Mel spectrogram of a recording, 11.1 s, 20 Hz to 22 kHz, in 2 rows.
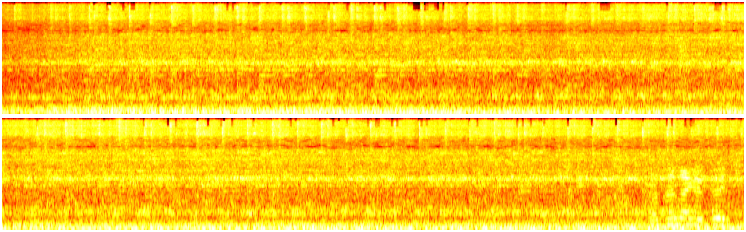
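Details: Freshly rebuilt 350 Chevy V8 on an early run, valve covers re-tightened to stop leaks: steady, even rumble with a strong low beat and no knocks or ticks. Runs fine.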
